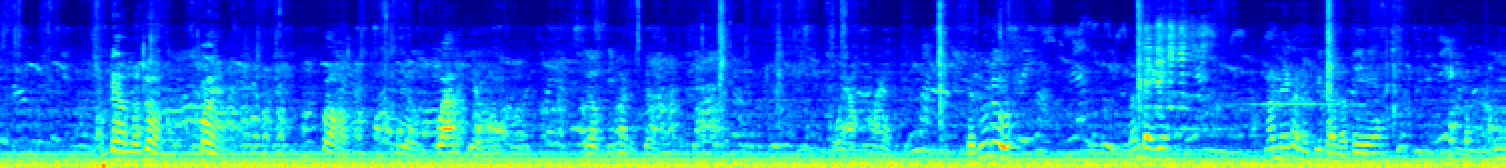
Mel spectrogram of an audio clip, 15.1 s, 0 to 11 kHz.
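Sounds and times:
people talking: 0.0 - 15.0
steady low hum: 0.0 - 15.0.

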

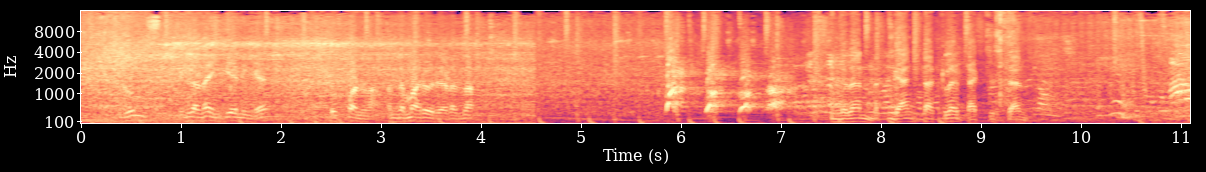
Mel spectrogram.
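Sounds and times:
background music: 0.0 - 11.0
dog barking: 5.8 - 7.2.

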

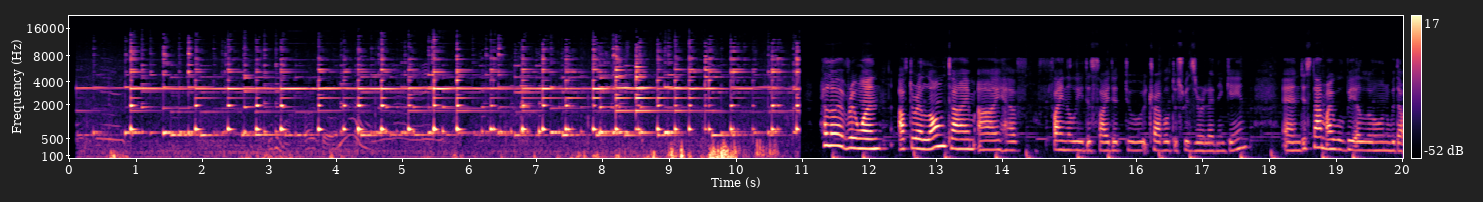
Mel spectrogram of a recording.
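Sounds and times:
cowbells clanking: 0.1 - 11.0.

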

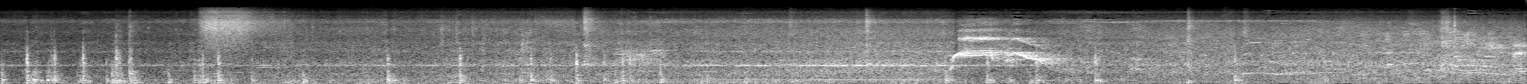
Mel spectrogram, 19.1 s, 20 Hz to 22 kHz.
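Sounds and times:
knocks and rattles: 0.0 - 2.6, 4.7 - 9.5
roller coaster train rumbling: 0.0 - 19.0.

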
